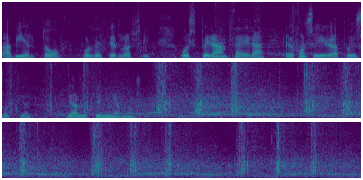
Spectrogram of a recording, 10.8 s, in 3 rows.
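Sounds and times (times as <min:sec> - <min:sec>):
speech: 0:00.0 - 0:05.2
crowd chanting in the Plaza de la Virgen: 0:02.2 - 0:10.7.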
